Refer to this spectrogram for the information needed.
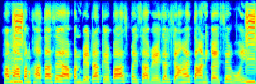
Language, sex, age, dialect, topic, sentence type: Bhojpuri, female, 25-30, Northern, banking, question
